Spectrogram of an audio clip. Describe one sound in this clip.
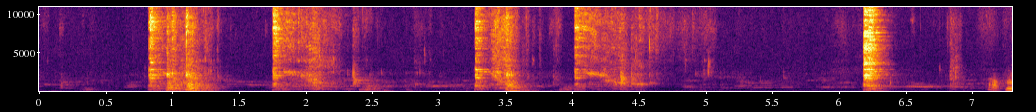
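A metal spatula scrapes and stirs inside a pan.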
